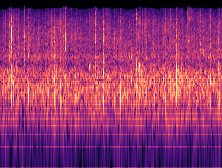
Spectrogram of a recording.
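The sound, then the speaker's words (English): A church audience at Woodlake claps steadily to welcome guests, a dense wash of many hands with no breaks or single voices standing out, holding at a constant moderate level throughout. “Hey, so Woodlake family, give all of our guests just a huge round of applause.”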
